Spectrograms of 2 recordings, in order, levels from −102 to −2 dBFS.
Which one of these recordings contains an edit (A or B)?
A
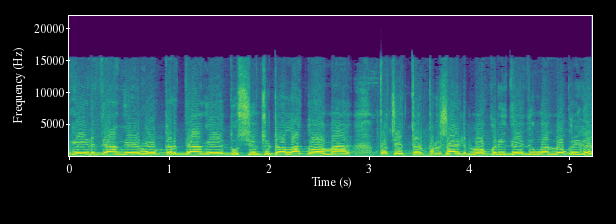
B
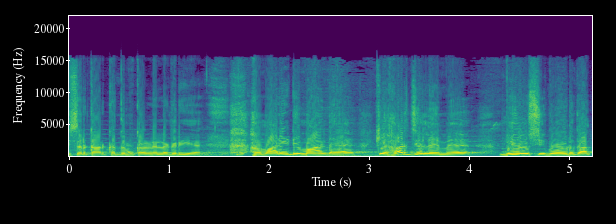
B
